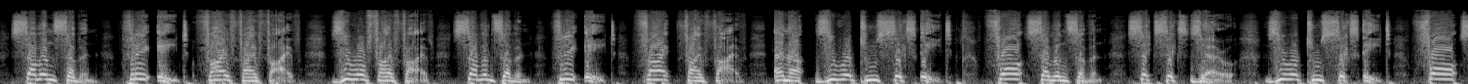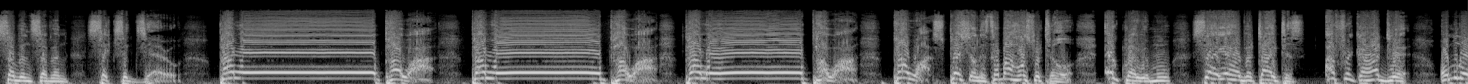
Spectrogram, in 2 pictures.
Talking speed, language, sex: 85 wpm, English, male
